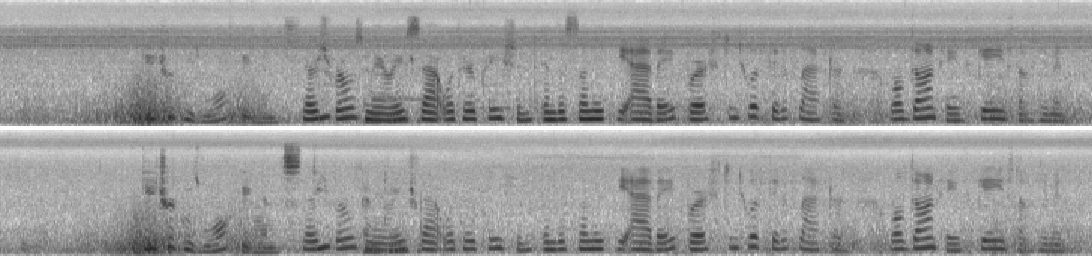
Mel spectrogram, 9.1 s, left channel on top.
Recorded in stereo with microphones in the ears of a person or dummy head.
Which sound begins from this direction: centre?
A woman speaking, at 5.1 s.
